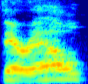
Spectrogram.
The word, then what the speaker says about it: Darrell: It's spelled like Daryl, but it's pronounced Darrell.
